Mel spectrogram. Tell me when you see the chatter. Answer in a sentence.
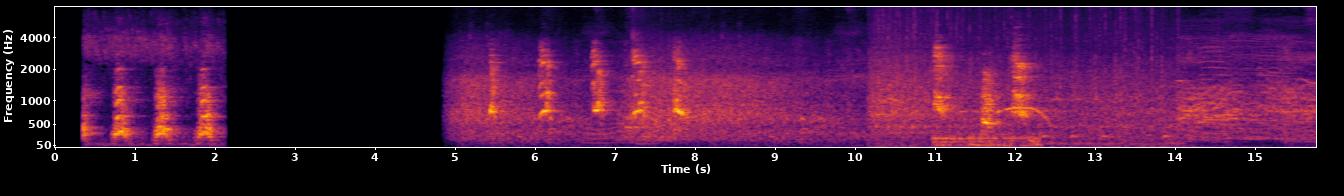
The chatter can be heard from 4.8 to 15.7 s.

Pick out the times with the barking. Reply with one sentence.
The barking can be heard from 0.3 to 2.1 s, from 5.4 to 8.0 s and from 10.9 to 12.3 s.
